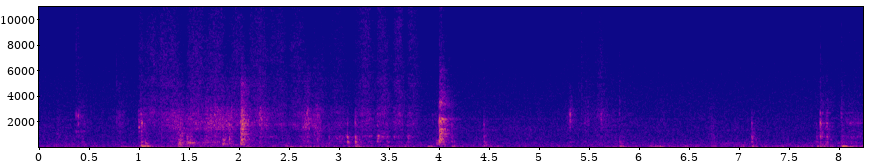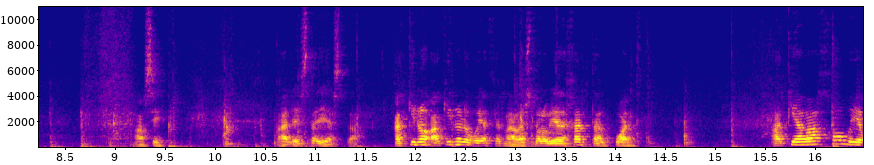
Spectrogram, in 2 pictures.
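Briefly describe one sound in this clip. Paper rustles and crinkles as it is folded and pressed flat.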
